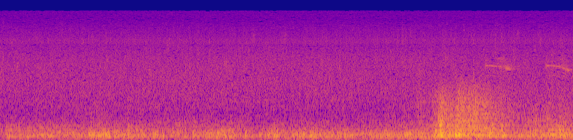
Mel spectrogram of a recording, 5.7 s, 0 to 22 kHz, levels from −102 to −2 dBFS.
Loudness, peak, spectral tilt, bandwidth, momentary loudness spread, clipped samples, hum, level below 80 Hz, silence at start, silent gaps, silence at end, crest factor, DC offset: -30 LUFS; -8 dBFS; -6 dB/octave; 16 kHz; 11 LU; under 0.1%; none; -44 dBFS; 0 s; none; 0 s; 22 dB; under 0.1%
